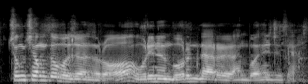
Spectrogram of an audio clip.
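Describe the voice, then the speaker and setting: A middle-aged male lecturer in a classroom, coaching students through a reading with quick prompts. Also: medium pitch, big pitch swings, fairly bright tone, a little hiss or hum. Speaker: university lecturer. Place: lecture room.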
